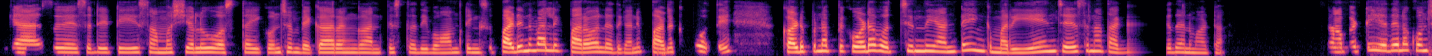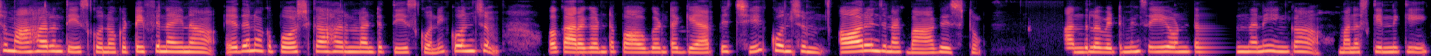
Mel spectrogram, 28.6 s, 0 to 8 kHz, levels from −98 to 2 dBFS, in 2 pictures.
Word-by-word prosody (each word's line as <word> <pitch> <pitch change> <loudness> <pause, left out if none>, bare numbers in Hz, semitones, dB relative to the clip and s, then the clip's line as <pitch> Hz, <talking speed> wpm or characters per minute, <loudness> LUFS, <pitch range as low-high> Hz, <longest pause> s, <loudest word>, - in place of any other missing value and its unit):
Gas, 215 +1 -1 0.2
acidity 215 0 -3 0.2
సమష్యలూ 220 +1 0
వస్తయి. 210 0 -2
కొంచెం 220 +2 -1
వికారంగా 210 0 0
అనిపిస్తది, 205 0 -5
వామ్టింగ్స్. 210 +2 -4
పడిన 260 +5 +7
వాళ్ళకి 305 -2 0
పర్వాలేదు 225 -2 +2
గానీ, 230 +5 -5
పడకపోతే 235 +4 -1 0.6
కడుపు 255 +3 +5
నొప్పి 285 -1 -2
కూడా 275 +4 +7
ఒచ్చింది 280 +3 +2
అంటే, 260 +6 0
ఇంక 285 -3 -1
మరి 200 0 0 0.2
ఏం 270 +1 +2
చేసినా 280 +3 +2
తగ్గదనమాట. 195 - -7 1.1
కాబట్టి, 250 +5 -4
ఏదైనా 315 +2 +3
కొంచెం 305 0 +2 0.2
ఆహారం 270 +2 +1
తీసుకొనో, 240 -1 -2
ఒక 245 - -3
టిఫినయినా, 250 -1 +2 0.4
ఏదైనా 285 +4 +2
ఒక 270 - -5
పోషకాహారంలాంటిది 245 -1 0
తీసుకొని, 225 -1 -4
కొంచెం 285 +1 +2 0.6
ఒక 245 - -7
అరగంట, 230 +2 +1
పావుగంట 230 +1 -1 0.2
గ్యాప్పిచ్చి, 245 +4 -3 0.2
కొంచం 270 -3 +2 0.4
ఆరెంజ్ 285 +1 +6
నాకు 245 -2 -2
బాగా 210 +3 -2
ఇష్టం. 205 -2 -9 0.9
అందులో 230 +1 0
విటమిన్ 240 +4 -2
సి 250 -1 -2 0.2
ఉంటందని, 250 +2 -2
ఇంకా 260 0 -2 0.4
మన 220 +1 -1
స్కిన్న్‌కి 240 0 -3
240 Hz, 105 wpm, -18 LUFS, 220-260 Hz, 1.1 s, పడిన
